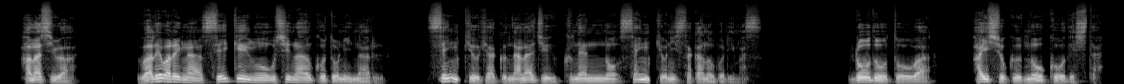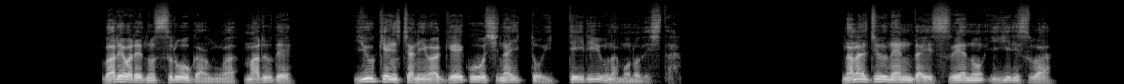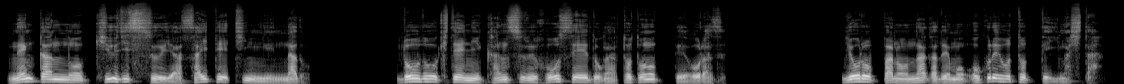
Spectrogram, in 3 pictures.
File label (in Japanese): ドキュメンタリー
